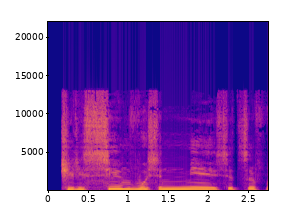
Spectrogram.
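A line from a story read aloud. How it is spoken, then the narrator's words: Exclamation. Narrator (Russian): воскликнул Паганель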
